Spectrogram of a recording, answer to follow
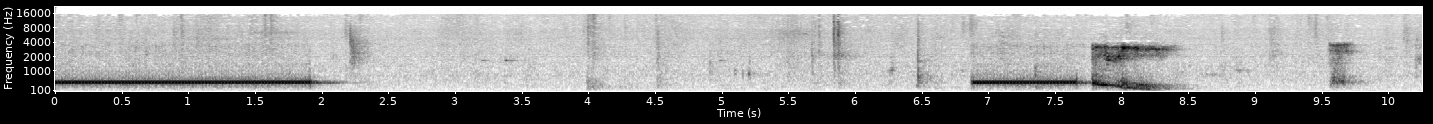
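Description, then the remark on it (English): A loud, steady telephone dial tone hums for two seconds on a wiretapped phone call recording played at a trial, then cuts to near silence with faint clicks of dialing; the tone returns briefly before a descending electronic warble and one short beep. “multiple text messages and phone calls were played after investigators had wiretapped Charlie's phones”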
